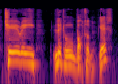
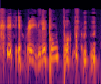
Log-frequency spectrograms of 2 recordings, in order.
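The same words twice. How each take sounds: First: Said in the usual way. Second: Slow, higher, through suppressed laughter; laughing. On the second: A narrator's reading. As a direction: say the name while giggling. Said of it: "him laughing".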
